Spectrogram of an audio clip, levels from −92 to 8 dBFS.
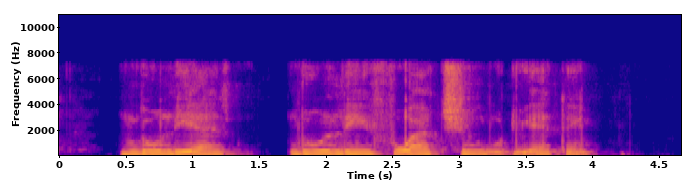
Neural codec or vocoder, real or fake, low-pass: codec, 16 kHz, 4.8 kbps, FACodec; fake; 7.2 kHz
